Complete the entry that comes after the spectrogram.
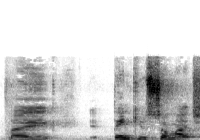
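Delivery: usual speaking voice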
